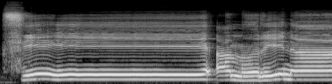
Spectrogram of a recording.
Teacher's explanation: मद्द मुनफसिल को 3 अलिफ की मिक़दार हम खींच कर पढ़ेंगे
